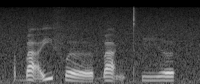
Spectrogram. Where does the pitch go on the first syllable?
rising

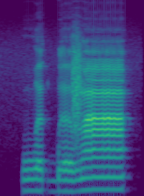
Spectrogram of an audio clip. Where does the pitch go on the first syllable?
low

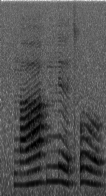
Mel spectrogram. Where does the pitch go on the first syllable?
rising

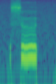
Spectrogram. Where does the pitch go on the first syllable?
high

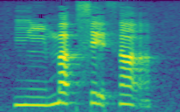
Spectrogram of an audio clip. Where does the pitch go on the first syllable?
low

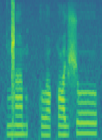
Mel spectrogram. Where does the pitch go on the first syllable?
high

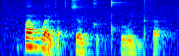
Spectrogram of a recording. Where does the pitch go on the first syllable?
high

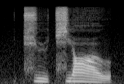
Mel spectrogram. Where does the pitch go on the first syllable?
falling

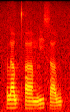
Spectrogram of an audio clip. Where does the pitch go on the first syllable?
rising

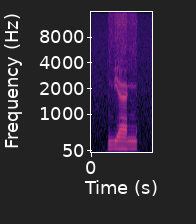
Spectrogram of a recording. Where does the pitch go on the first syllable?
low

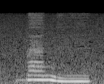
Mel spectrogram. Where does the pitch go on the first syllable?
high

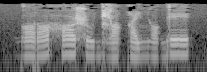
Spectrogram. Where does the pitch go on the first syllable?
low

